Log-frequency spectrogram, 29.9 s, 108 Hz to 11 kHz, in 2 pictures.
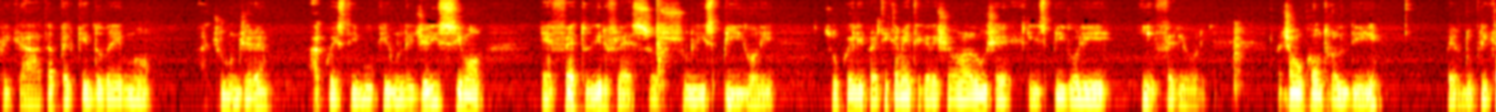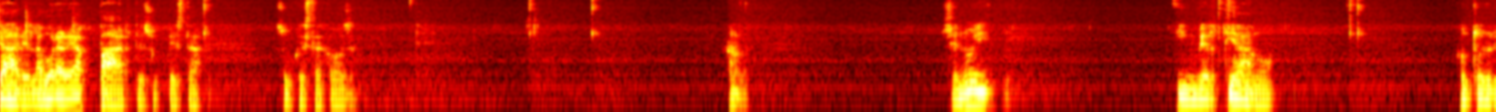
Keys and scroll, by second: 13.1 ctrl+d.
